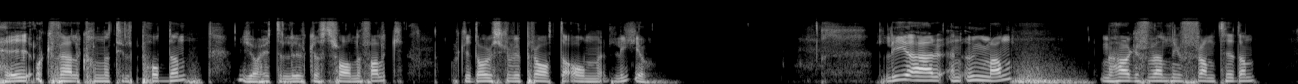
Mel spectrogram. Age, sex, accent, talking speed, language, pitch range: 20-39, male, Swedish, 120 wpm, English, 140-180 Hz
